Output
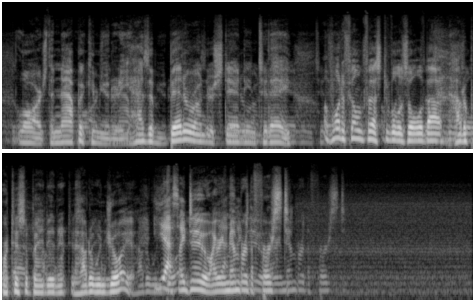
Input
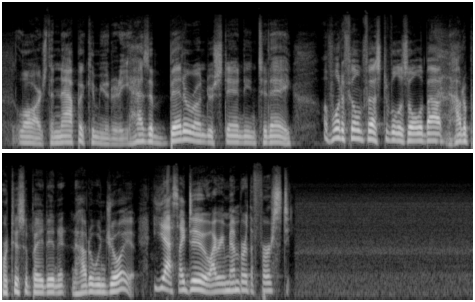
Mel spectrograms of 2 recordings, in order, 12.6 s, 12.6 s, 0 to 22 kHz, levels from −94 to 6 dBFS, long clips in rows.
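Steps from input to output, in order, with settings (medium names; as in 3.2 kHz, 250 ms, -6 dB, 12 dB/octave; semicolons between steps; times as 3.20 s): comb 6 ms, depth 79%; delay 756 ms -16.5 dB; trim -1 dB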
